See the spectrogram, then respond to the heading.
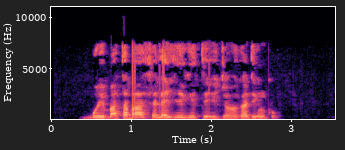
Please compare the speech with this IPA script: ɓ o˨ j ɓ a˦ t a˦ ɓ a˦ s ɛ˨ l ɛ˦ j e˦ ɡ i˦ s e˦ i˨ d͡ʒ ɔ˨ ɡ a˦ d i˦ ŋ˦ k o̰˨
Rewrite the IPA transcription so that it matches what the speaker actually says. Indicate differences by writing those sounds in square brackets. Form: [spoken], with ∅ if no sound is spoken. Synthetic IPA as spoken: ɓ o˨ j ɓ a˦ t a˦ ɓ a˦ [f] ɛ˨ l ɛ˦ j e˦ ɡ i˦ [t] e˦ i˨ d͡ʒ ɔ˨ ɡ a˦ d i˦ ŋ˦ k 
